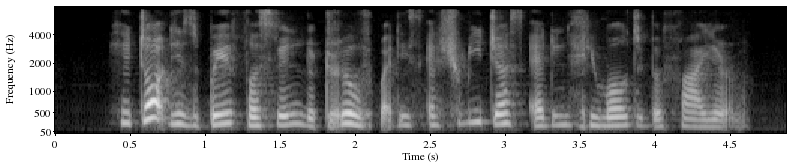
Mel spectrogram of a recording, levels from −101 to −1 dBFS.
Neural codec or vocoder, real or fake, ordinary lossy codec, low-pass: autoencoder, 22.05 kHz, a latent of 192 numbers a frame, VITS, trained on one speaker; fake; none; 7.2 kHz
